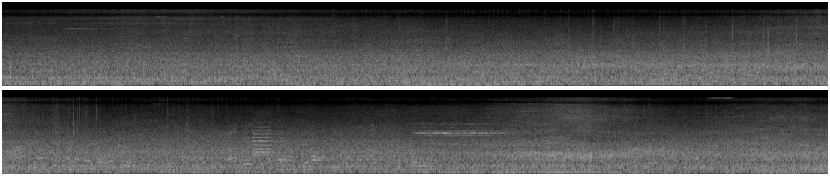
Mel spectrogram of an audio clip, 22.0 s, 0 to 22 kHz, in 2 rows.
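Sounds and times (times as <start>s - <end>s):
car engines and tyre noise: 0.0s - 22.0s.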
